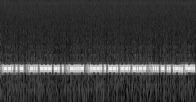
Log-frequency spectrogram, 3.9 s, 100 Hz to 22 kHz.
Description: Morse code, heard as a keyed tone, about 60 wpm, 600 Hz. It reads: GET DONE <BT> PEGGY STILL
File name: archived / CRSnet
